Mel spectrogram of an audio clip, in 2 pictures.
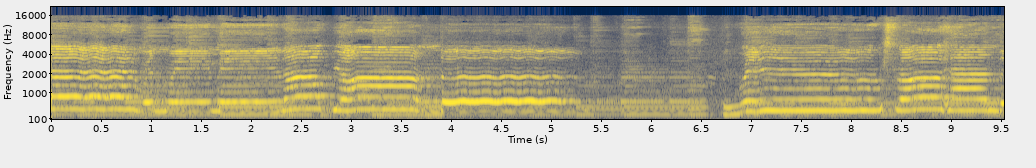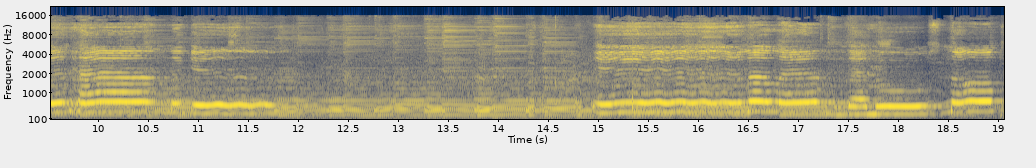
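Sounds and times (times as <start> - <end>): boy singing with vibrato: 0.0 - 5.5, 6.5 - 12.2, 14.8 - 19.0
strummed acoustic guitar: 0.0 - 19.0.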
